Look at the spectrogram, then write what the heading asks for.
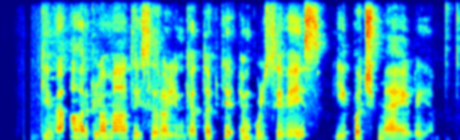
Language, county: Lithuanian, Telšiai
